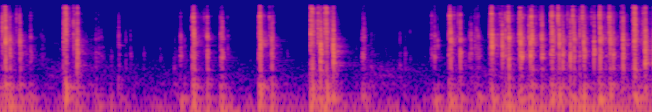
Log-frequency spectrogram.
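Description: Fingertips type on the keycaps of a black plastic mechanical keyboard with blue switches, producing sharp, bright clicky keystrokes with very short decay. Bursts of typing alternate with brief pauses, and the keystrokes grow denser and faster toward the end.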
